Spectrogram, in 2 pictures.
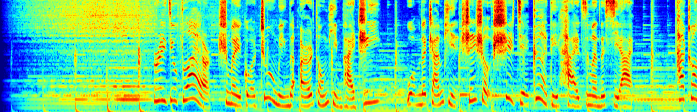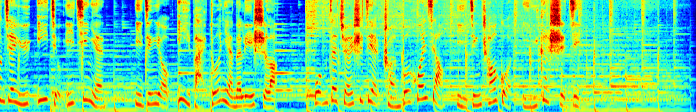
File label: chinese mandarin corporate videos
